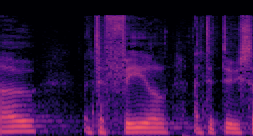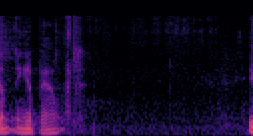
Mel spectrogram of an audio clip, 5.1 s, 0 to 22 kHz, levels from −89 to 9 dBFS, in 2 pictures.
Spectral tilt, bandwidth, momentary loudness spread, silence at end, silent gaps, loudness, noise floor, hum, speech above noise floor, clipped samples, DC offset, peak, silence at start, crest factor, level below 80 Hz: -5 dB/octave; 13.5 kHz; 17 LU; 0 s; none; -33 LUFS; -67 dBFS; none; 34 dB; under 0.1%; under 0.1%; -14 dBFS; 0 s; 20 dB; -70 dBFS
